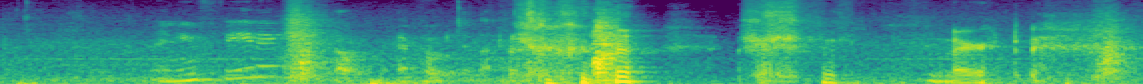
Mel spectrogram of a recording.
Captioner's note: laughs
